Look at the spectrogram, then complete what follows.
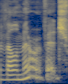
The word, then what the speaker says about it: Velimirovich: And for our audience, that's Saint Nikolai Velimirovich, right? How do you pronounce his name?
